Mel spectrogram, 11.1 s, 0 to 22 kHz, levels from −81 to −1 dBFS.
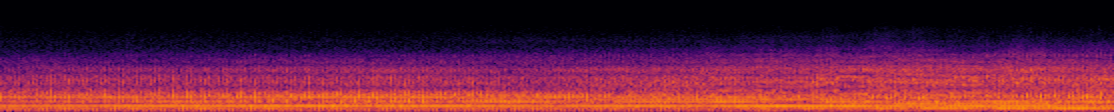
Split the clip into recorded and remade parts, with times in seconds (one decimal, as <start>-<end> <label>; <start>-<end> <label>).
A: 0.0-7.0 recorded; 7.0-9.9 remade; 9.9-11.1 recorded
